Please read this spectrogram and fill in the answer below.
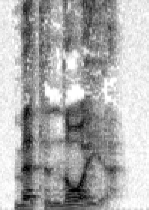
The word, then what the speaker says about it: metanoia: And the Greek word for repentance or to repent is a verb in Greek called metanoia. M-E-T-A-N-O-I-A. Metanoia. Oh, see, that's what I get for not having it written down. M-E-T-O-N-O-I-A. I think I said it right.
